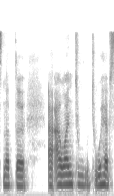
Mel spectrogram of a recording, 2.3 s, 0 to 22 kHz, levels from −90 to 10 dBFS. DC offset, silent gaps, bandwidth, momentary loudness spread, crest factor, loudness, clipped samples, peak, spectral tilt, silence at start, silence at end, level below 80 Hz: under 0.1%; none; 12.5 kHz; 9 LU; 18 dB; -31 LUFS; under 0.1%; -14 dBFS; -6 dB/octave; 0 s; 0 s; -68 dBFS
